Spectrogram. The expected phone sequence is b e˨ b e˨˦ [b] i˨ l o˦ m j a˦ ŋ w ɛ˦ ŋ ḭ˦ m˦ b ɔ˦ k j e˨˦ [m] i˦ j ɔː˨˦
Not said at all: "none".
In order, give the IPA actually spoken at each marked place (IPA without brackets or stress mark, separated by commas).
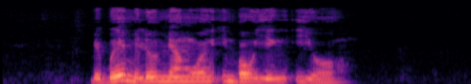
m, ŋ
